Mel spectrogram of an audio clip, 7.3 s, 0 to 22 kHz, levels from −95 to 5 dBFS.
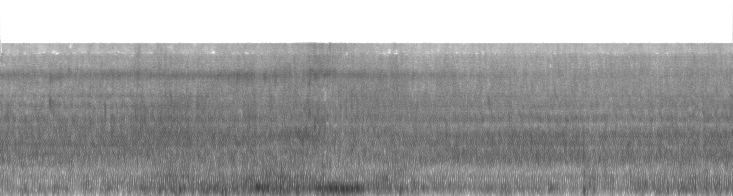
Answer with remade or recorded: remade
